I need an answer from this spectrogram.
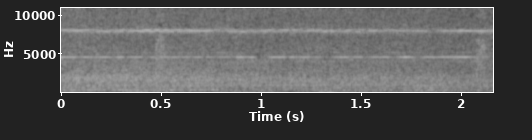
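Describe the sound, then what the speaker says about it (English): Loud, steady machinery roar inside the engine room of the 130-million-dollar megayacht Laurel, a dense continuous drone with no breaks, heard close up and alone. "So here we have the engine room."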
